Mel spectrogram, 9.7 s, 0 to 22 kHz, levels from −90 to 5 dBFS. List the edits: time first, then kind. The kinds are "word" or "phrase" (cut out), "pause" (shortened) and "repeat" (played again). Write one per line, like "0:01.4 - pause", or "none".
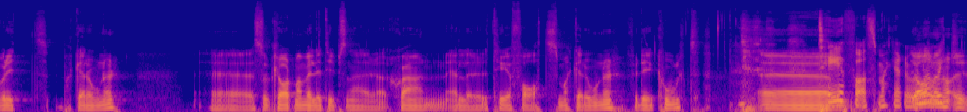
0:07.1 - pause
